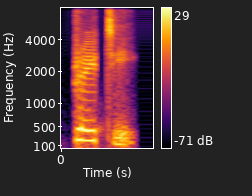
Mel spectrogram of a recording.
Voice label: "pratie", Indian; Dictionary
